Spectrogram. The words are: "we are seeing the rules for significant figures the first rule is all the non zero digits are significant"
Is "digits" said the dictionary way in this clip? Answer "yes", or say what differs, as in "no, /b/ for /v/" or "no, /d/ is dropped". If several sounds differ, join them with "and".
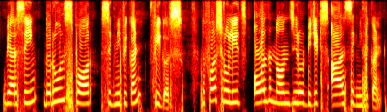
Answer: yes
